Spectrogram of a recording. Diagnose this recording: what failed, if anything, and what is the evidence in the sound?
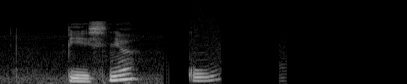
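Truncation distortion on a fade, 1.63 to 4.08 s: during the speech's fade-out from about 1.6 s, an undithered gain stage steps the waveform coarsely, consistent with 7-bit resolution, so it turns gritty from 1.69 s.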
